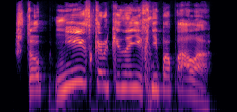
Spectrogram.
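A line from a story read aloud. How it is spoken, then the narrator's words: Sharp scolding shout. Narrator (Russian): прикрикнула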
